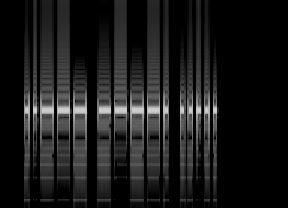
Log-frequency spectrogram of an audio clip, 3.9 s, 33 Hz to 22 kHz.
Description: Morse code, heard as a keyed tone, about 22 wpm, 700 Hz. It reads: 295
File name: practice / 22wpm / Three Letter-Number Combinations - 22wpm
